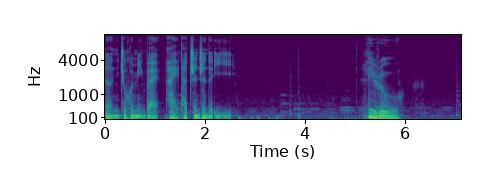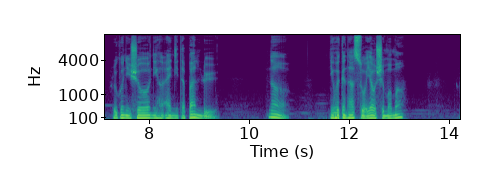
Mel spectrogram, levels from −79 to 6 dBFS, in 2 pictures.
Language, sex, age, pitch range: Chinese, male, 20-39, 90-105 Hz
